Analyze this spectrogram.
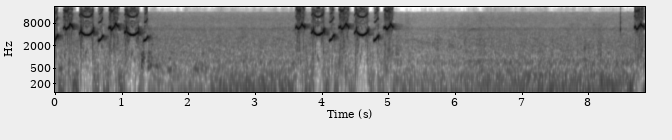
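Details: Cinereous tit giving its clear 'wucit wucit' tutor song for young birds in two quick bursts of looping high whistles, each about one and a half seconds, separated by a pause, with a single note near the end.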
